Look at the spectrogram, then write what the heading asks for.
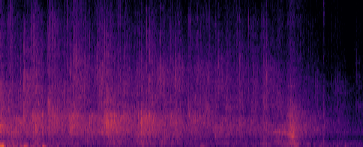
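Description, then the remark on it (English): A church audience claps together in a dense, steady patter of many hands, swelling briefly a couple of times before tapering off toward the end. No one speaks over it. “It's just clap”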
